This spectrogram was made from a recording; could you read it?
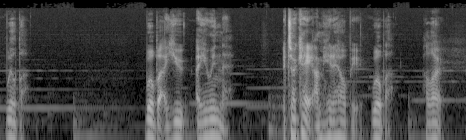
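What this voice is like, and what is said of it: Medium-volume whisper. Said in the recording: “whisper in kind of a medium voice”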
